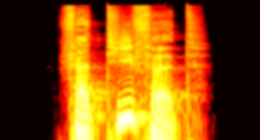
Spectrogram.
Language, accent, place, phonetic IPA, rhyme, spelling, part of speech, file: German, Germany, Berlin, [fɛɐ̯ˈtiːfət], -iːfət, vertiefet, verb, De-vertiefet.ogg
- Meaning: second-person plural subjunctive I of vertiefen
